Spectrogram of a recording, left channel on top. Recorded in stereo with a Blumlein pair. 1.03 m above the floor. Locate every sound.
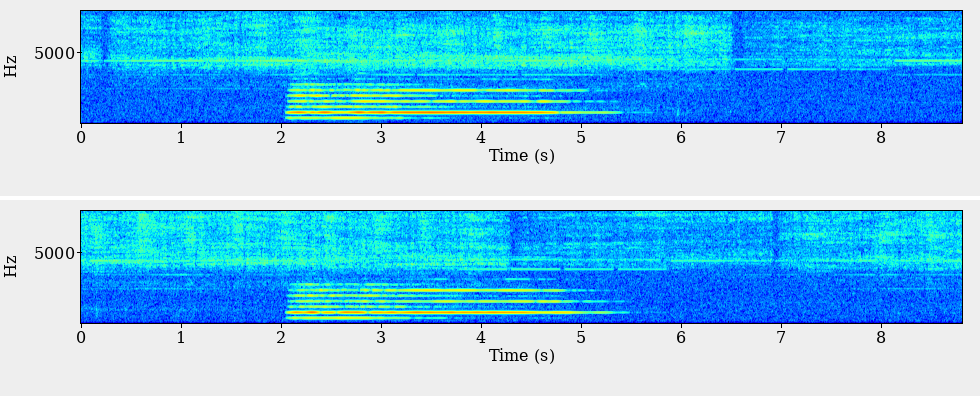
2.0 s a flute: 20° left, 3 m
